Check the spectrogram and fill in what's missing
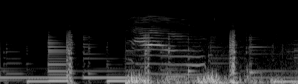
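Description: Kittens shut in a pet carrier during a car ride meow over and over, loud and close, with a run of short mews followed by longer, wailing cries.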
